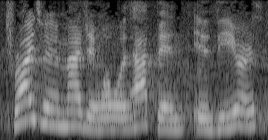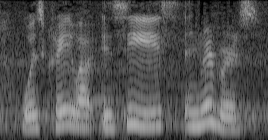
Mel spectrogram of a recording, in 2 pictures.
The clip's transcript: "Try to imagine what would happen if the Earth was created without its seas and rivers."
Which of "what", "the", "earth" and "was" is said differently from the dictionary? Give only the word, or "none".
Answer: none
